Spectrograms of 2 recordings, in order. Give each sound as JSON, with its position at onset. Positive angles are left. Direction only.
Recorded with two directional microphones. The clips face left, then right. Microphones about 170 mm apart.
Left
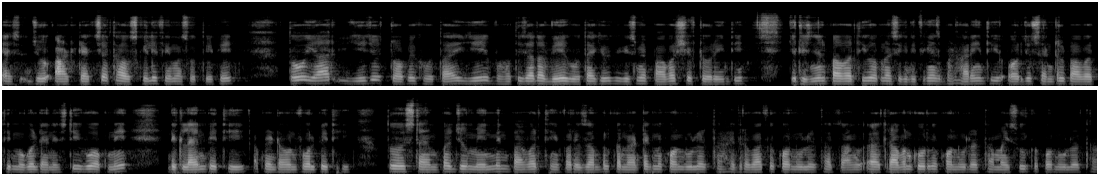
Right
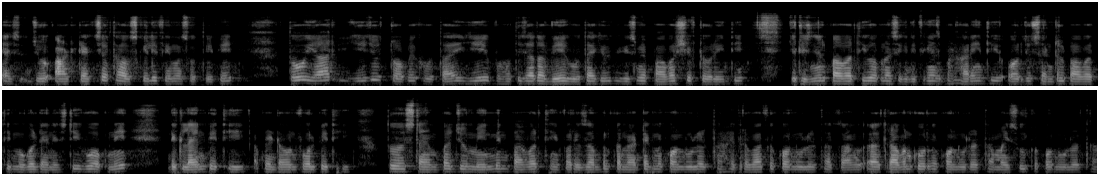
{"t": 0.0, "sound": "speech", "side_deg": 40}
{"t": 2.8, "sound": "speech", "side_deg": 30}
